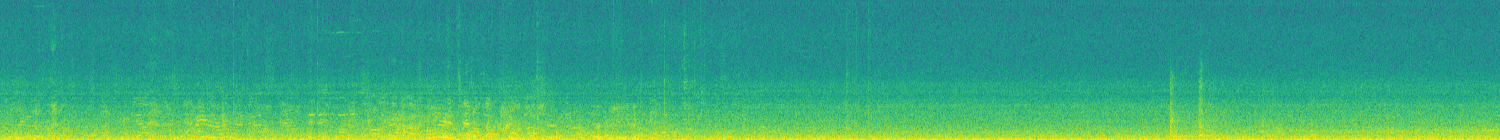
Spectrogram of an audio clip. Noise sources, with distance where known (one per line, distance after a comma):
background noise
